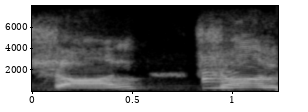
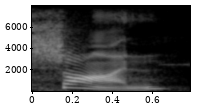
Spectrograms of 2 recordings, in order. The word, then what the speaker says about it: Sian: Sean, you got to say it right, Sean. Yeah, everybody struggles to pronounce it. It's Sean now.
